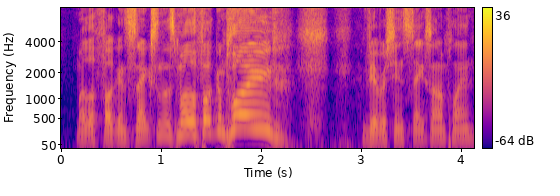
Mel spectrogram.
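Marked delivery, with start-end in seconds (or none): 0.1-2.1 high, swooping shout, pitch swinging widely. Quoting a line from a movie, imitating Samuel L. Jackson shouting. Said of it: "something that Samuel L. Jackson would say".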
